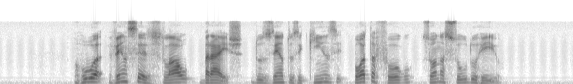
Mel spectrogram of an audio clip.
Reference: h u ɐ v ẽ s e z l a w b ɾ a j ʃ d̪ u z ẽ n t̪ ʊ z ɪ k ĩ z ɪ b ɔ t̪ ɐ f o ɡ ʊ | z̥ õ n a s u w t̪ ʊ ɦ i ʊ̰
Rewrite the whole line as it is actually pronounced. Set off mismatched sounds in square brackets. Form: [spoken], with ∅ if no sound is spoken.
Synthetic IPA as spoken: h u ɐ v ẽ s e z l a w b ɾ a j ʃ d̪ u z ẽ n t̪ ʊ z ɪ k ĩ z ɪ b ɔ t̪ ɐ f o ɡ ʊ | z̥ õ n [ɐ] s u w [d̪] ʊ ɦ i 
